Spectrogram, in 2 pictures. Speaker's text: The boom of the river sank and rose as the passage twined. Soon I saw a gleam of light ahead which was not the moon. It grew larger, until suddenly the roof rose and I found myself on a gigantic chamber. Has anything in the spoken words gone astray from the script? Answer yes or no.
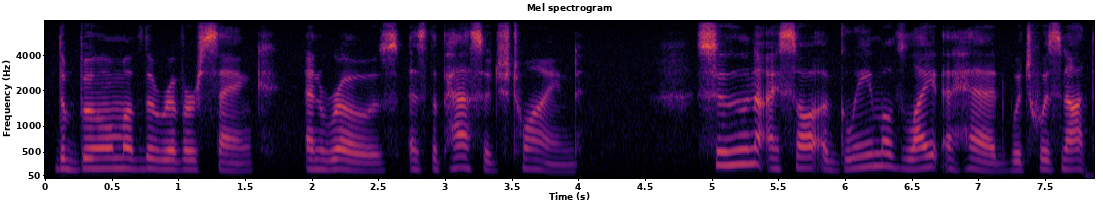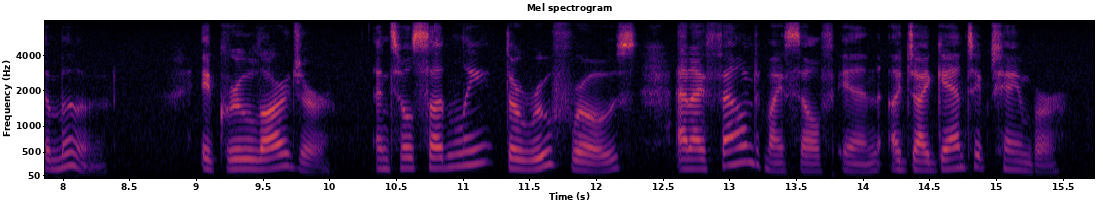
yes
